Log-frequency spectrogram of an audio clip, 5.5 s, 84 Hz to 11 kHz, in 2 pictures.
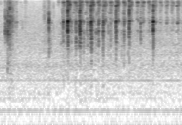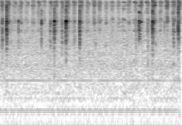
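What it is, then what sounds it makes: Plastic glitter pot lids. A fingernail scratches and taps the lids of small clear domed plastic nail glitter pots set in a pink plastic tray. There are 22 quick, bright, clicky ticks with very short ring, mixed with light scratching over a faint steady low hum.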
